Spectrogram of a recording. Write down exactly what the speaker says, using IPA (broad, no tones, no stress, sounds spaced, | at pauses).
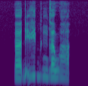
ɜ ɗ ḭ vʲ e b i̤ ŋ ɡ ɜ w a̤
